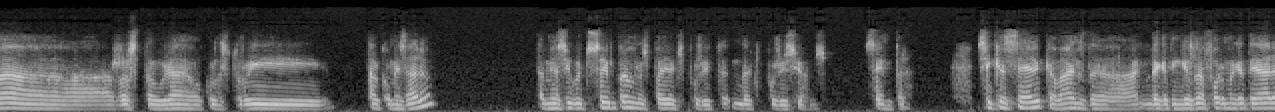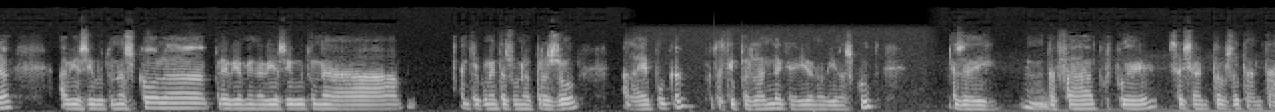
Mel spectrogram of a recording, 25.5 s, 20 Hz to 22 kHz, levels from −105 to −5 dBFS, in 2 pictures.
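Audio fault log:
18.97–22.18 s, digital radio blending to analogue: the receiver lost its digital stream and cross-faded over about 190 ms to the same station's FM broadcast, then faded back at 22.18 s. During the FM stretch a hiss floor rises to roughly 30 dB under the programme, and the level drops by about 1 dB. The FM broadcast's own noise and level account for these changes.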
